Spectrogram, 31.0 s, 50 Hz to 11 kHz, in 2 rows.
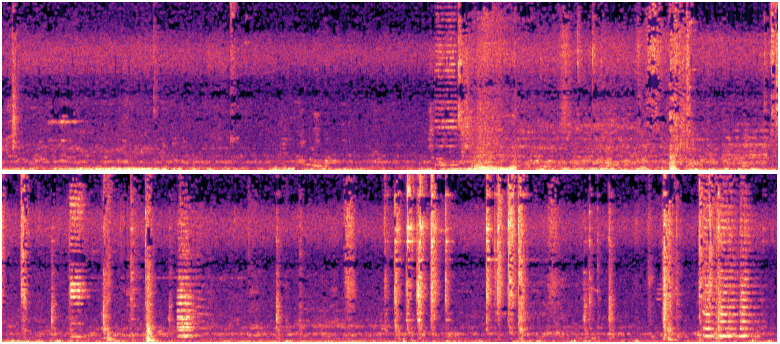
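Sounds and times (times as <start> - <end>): vehicle horn toots: 8.6 - 9.5, 29.5 - 30.8.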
